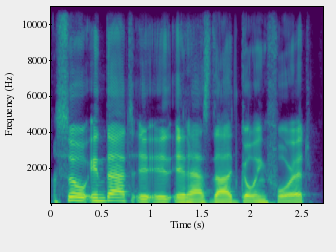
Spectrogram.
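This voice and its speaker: A man's voice: mid-range voice, sing-song, normal speed, clear, resonant tone, no echo, clean studio sound. A man giving casual, unscripted reaction commentary as a video reviewer, speaking hesitantly, rambling and repeating himself. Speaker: video reviewer reacting to an animated parody series.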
